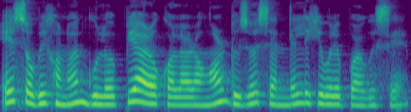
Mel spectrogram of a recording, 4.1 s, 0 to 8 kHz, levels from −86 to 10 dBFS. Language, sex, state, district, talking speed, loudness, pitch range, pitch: Assamese, female, Assam, Kamrup Metropolitan, 160 wpm, -15 LUFS, 215-255 Hz, 230 Hz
